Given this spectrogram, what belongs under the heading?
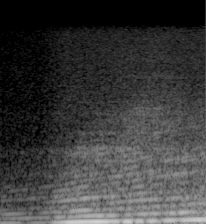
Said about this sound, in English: That's someone on a motorcycle.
